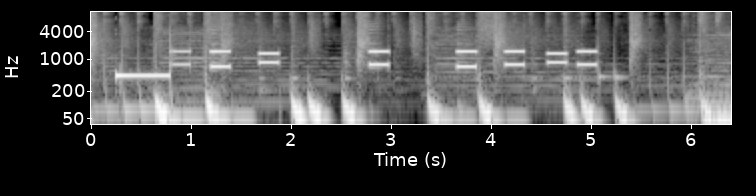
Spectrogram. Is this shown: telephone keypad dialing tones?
yes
